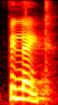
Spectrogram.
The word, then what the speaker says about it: phyllite: Slate, marble, नीस, GNEISS, जी silent है, नीस. फिलाइट, PHYLLITE, फिलाइट.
